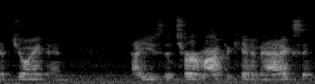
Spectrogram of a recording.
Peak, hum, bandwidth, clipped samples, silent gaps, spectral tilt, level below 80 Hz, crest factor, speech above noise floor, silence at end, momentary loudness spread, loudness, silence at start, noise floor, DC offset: -10 dBFS; none; 16 kHz; under 0.1%; none; -4 dB/octave; -56 dBFS; 22 dB; 20 dB; 0 s; 12 LU; -30 LUFS; 0 s; -51 dBFS; under 0.1%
